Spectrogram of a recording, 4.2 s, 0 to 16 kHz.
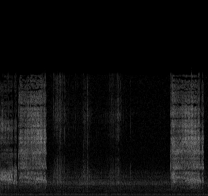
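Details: Owlets in a nest box during night feedings on 4-10-2018; a long harsh hissing rasp at the start, a quieter stretch, then another rasping hiss at the end over a low hum.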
